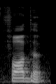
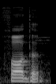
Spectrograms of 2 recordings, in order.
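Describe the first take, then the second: No difference in how they are said.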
